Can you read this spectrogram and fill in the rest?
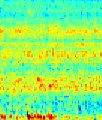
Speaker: I hear that it is water leaking from right and there's nothing to shut that off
